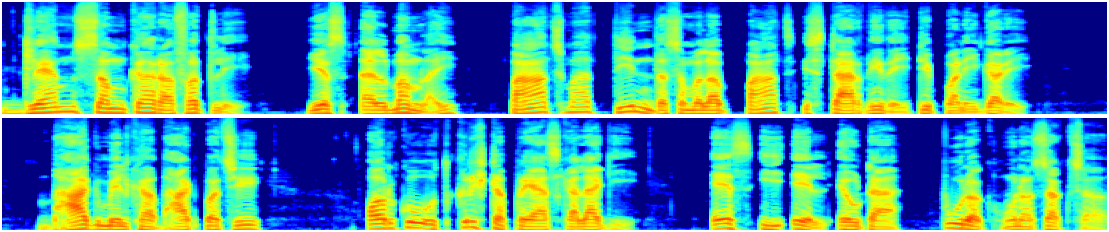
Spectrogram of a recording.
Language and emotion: Nepali, neutral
